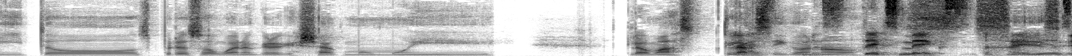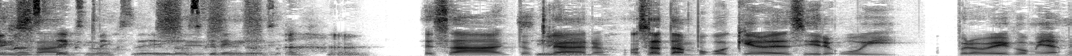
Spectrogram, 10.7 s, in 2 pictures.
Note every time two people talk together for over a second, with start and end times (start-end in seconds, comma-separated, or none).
3.7-6.8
